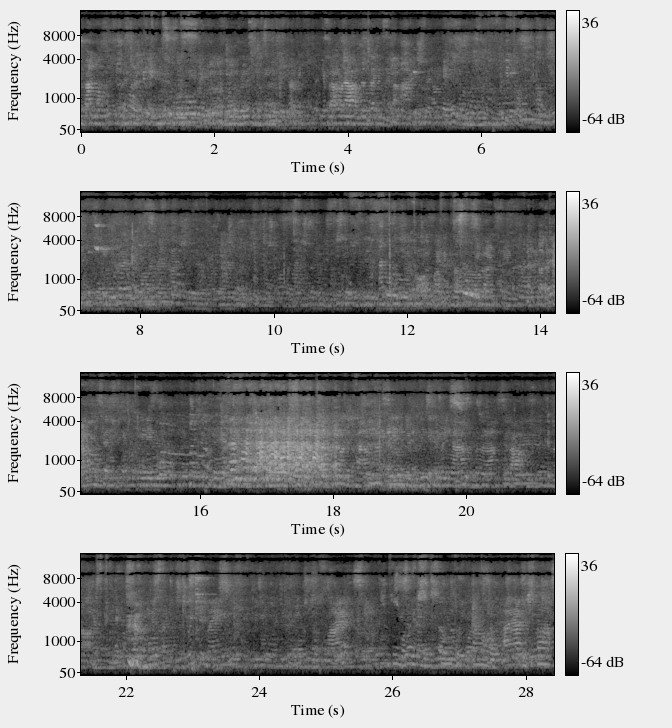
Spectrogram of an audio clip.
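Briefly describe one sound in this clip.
Several women talk with one another nearby in a room with a slight echo.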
